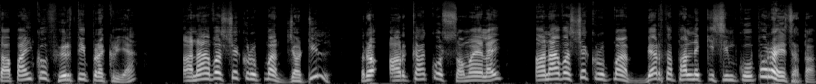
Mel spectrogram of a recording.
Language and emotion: Nepali, angry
